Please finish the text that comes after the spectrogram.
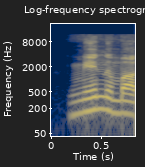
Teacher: نون جو ہے میم میں مل جائے گا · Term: ادغام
